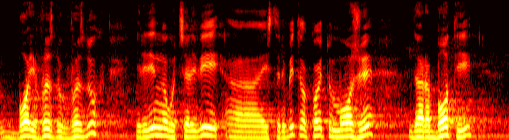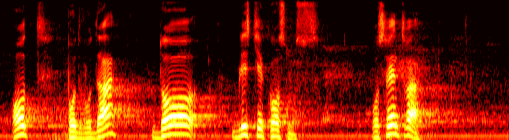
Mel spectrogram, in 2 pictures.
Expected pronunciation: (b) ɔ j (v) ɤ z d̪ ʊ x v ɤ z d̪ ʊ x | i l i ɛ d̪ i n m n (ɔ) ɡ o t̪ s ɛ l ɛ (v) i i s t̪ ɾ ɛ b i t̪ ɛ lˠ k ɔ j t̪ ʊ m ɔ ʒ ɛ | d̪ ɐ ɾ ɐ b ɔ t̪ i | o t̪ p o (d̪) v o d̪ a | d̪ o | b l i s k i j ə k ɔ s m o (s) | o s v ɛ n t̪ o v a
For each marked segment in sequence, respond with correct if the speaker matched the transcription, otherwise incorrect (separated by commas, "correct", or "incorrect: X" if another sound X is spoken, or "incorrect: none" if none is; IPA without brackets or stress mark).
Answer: correct, correct, incorrect: o, correct, correct, correct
